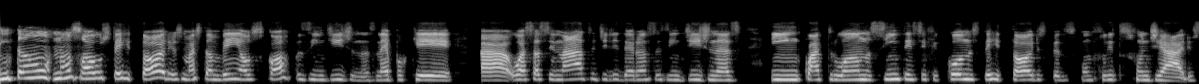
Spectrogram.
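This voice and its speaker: A woman's bright, sharp tone, fairly high in pitch, with ordinary pitch variation at a moderate pace. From Brazilian Amazon, banks of the Solimões River. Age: young. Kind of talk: interview conversation.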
